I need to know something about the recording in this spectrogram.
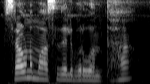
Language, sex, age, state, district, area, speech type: Kannada, male, 45-60, Karnataka, Gadag, rural, spontaneous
